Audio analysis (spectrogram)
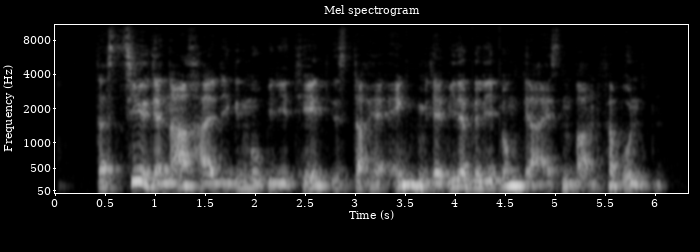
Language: German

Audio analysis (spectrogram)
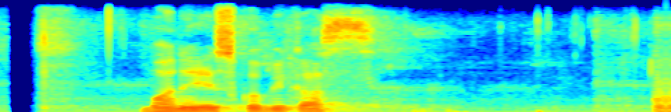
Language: Nepali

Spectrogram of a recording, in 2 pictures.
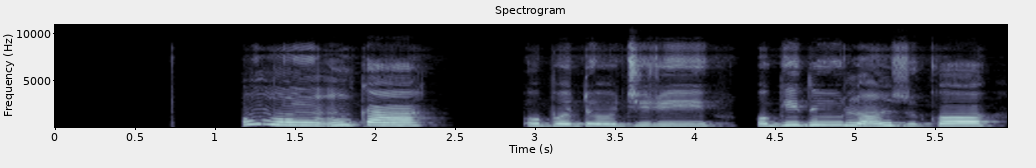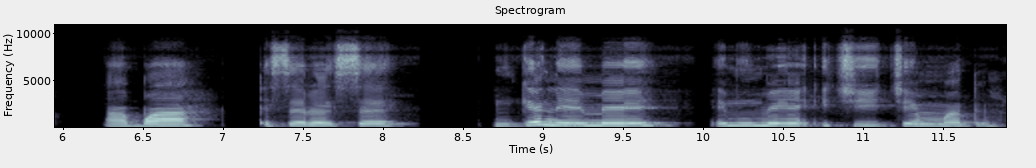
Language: Igbo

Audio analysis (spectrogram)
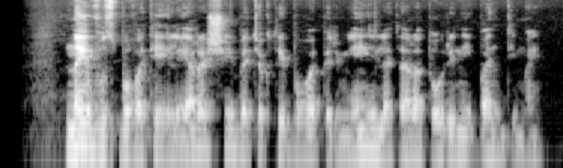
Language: Lithuanian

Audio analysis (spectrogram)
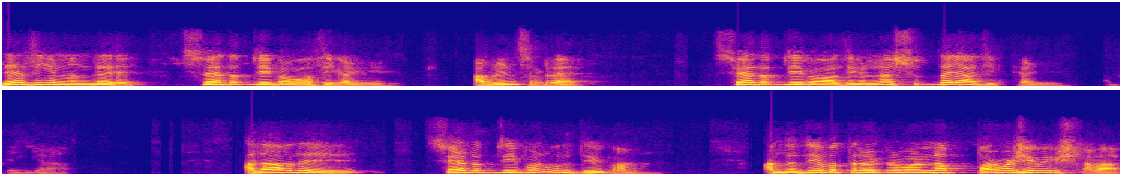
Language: Tamil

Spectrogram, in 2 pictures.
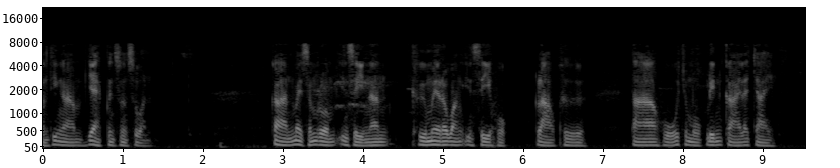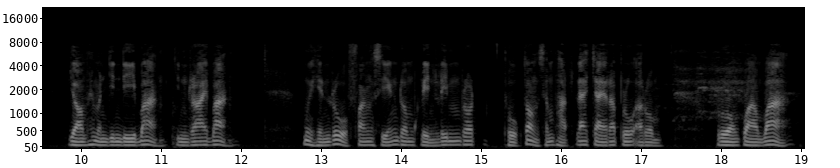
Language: Thai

